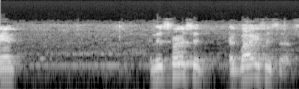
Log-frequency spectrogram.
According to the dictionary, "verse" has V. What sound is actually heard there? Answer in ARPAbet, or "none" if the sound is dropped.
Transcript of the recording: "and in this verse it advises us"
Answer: F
